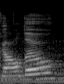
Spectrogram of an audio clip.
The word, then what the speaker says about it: Galdo: previously they're twins i believe their names are pronounced calo and galdo otherwise known as the sansa twins um and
